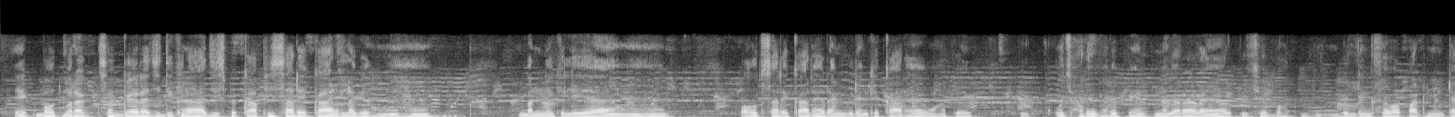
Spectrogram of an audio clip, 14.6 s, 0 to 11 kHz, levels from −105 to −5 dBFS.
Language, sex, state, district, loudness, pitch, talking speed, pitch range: Hindi, male, Bihar, Sitamarhi, -18 LUFS, 100 Hz, 195 wpm, 100-105 Hz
